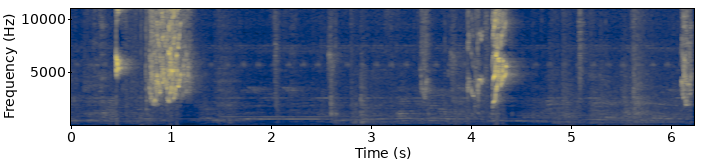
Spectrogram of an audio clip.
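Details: Pastel gray and green lovebirds kept as pets, chirping in the morning: one long raspy screech, then a scratchy double chirp and a short high note, with faint low chatter and steady tones beneath.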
